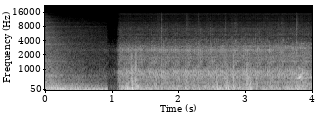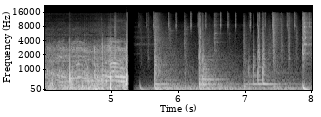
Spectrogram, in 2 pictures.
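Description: Background music with a steady beat, broken by hard cuts about a second in and again past the middle. Between the cuts are about four seconds of the open safari vehicle's own sound: a running engine and wind noise, with faint voices.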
